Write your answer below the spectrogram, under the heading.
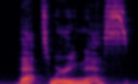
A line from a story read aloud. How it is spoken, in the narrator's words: chuckled Skimmer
